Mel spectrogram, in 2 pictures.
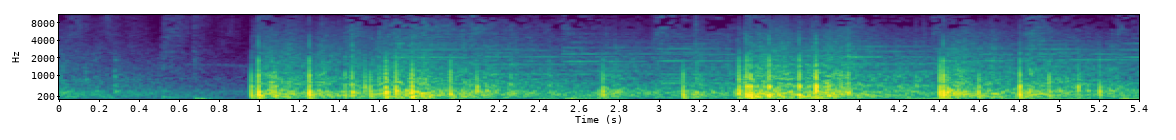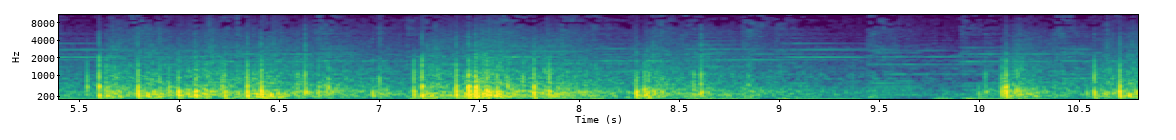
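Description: Aerial fireworks bursting, a loud bang every second or two, each trailing off, the loudest a little past the middle. Music plays underneath.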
